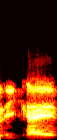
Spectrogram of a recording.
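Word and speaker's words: لكي: Nanti jadi likai, bukan kai tapi likai, ada lam di depannya.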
